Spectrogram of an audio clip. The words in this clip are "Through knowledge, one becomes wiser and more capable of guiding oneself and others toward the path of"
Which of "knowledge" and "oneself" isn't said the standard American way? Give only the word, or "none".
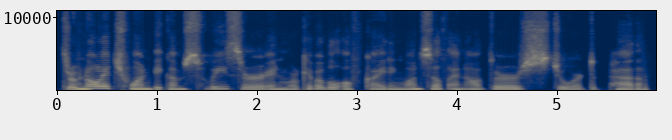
none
